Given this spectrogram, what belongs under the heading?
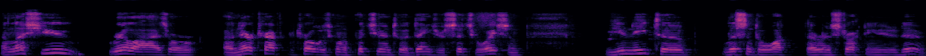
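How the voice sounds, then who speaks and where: In a Tennessee accent, a man talks at medium pitch with a dark, mellow tone and ordinary pitch variation against a quiet background. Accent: Tennessee drawl. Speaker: knife maker, former police officer and helicopter pilot. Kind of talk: podcast interview answer.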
